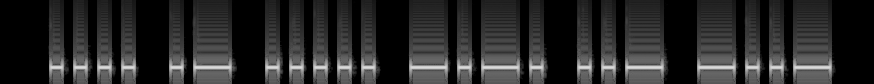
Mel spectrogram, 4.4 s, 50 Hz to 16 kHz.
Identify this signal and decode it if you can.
Morse code, heard as a keyed tone, about 21 wpm, 700 Hz. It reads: HA5CUX
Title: DXCC-100 Call Signs - 6 Characters - Repeated 2x - 20wpm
